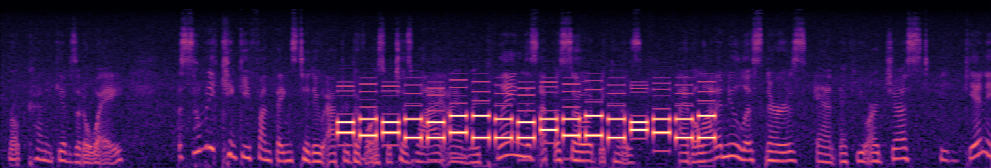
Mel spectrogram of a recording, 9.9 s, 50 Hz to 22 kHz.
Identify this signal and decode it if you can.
DTMF, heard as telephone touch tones, dialled by machine, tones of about 170 ms, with speech in English. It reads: 7572193210562*823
